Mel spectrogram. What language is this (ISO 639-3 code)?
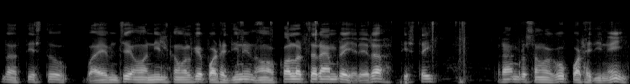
nep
